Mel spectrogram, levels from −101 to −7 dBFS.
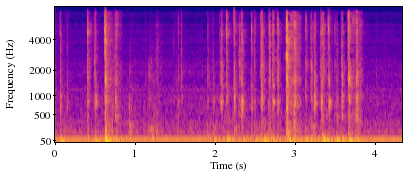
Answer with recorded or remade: remade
